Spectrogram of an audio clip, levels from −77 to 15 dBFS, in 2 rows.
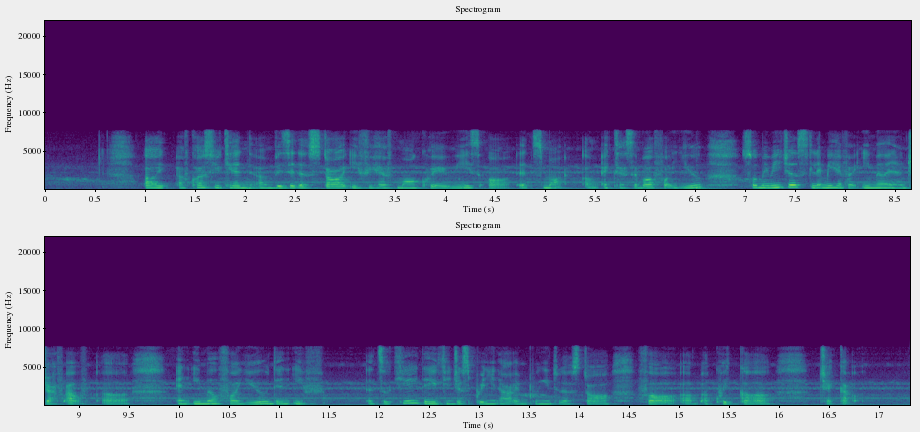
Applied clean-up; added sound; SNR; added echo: none; Engine / Tools + Bass drum; 17 dB; none.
